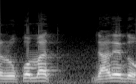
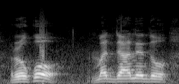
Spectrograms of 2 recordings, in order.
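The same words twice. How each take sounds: First: रोको मत run together, then जाने दो set apart; pause after मत. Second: रोको set off alone, then मत जाने दो run together; pause after रोको. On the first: Astrologer moving the comma to flip meaning, pause after मत. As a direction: break after मत, keep रोको joined to it. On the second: Astrologer showing how a comma shifts meaning, pause after रोको. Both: Shown as a demonstration. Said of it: "अब comma लगा दिया".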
